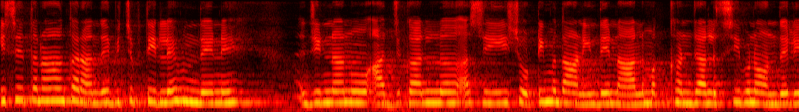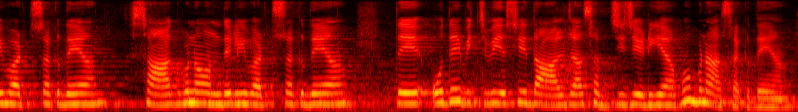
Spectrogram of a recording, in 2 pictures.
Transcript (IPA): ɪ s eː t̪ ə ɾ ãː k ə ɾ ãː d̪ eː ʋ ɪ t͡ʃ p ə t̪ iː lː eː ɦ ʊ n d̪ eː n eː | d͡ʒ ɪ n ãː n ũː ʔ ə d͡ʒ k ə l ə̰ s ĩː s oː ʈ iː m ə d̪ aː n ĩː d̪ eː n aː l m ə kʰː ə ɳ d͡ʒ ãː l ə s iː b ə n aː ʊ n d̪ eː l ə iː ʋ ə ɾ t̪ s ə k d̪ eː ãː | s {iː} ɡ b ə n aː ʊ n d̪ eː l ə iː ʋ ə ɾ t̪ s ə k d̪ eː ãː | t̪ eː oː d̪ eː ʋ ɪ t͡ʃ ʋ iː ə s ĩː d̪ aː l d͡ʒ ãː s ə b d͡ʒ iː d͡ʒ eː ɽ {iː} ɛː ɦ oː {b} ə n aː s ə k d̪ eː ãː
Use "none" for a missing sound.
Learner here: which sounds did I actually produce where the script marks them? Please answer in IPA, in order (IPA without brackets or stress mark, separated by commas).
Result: aː, iː, b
